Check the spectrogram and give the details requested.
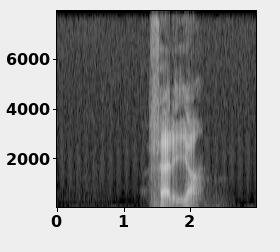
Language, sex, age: Swedish, male, 51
